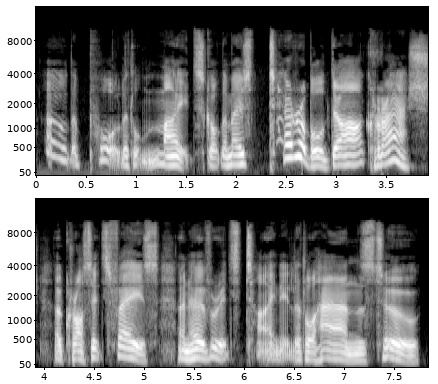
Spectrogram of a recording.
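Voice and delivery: high, fussing grand dowager; a hint of a gossiping grand dame; wealthy widow. A narrator's reading.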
